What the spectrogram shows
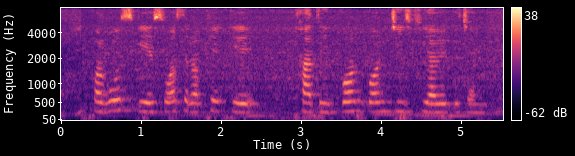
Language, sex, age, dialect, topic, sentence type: Bhojpuri, female, 18-24, Northern, agriculture, question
